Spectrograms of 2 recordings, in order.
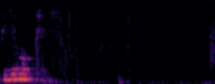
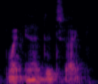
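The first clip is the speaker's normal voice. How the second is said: low, quick, quiet mutter; muttering to herself; 6 dB quieter, much faster than usual. Real, not acted. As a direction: mutter it under your breath. Repeats the count to herself.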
